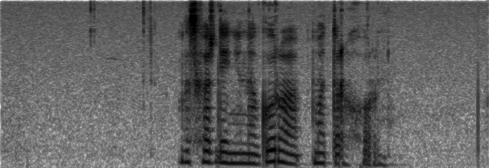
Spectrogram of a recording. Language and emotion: Russian, neutral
